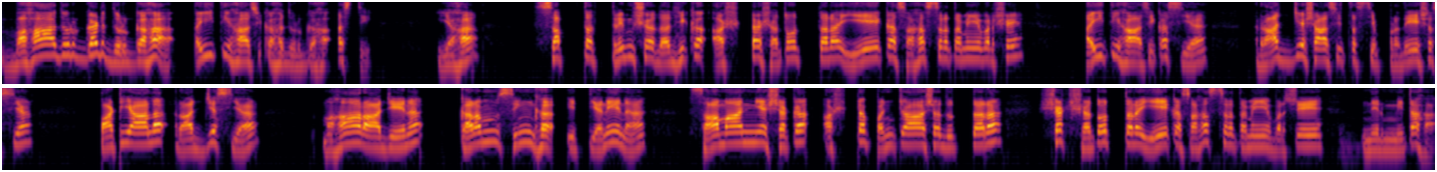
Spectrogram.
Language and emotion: Sanskrit, neutral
